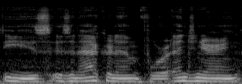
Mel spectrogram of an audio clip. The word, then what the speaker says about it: EES: EES, which is pronounced EASE, is an acronym for Engineering Equation Solver. EASE is an engineering tool, and therefore the variables that you use in EASE typically represent physical quantities, and these are often measured quantities.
